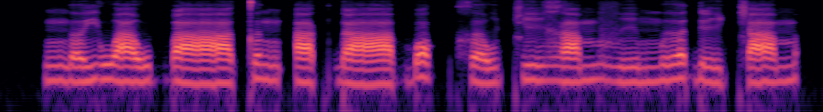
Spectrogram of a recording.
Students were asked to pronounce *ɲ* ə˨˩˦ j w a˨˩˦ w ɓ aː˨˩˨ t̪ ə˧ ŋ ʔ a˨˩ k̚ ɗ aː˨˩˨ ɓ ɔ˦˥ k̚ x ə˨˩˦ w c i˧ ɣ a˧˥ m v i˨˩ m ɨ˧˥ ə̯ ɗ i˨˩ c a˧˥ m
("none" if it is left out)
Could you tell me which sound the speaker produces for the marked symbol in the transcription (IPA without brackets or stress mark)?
ŋ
